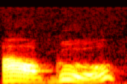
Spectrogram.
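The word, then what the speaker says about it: Algol: it is right here Alo are sometimes pronounced Al ghoul have you ever heard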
